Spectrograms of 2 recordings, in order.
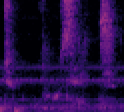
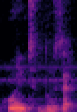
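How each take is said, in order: First: Slow, unvoiced whisper to herself; slow whispered confession. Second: Said in the usual way. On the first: Real, not acted. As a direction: breathe it out, barely voiced. Stressed, muttering about losing it.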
